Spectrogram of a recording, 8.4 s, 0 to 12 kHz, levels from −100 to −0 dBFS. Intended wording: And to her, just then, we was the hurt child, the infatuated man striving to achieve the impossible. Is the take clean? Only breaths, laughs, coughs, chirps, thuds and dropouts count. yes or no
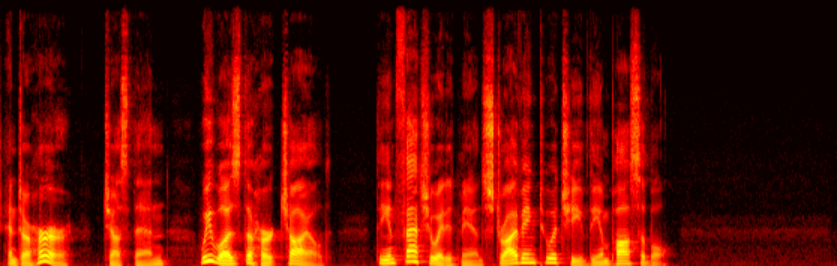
yes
